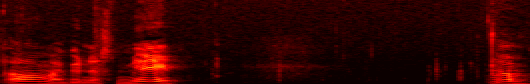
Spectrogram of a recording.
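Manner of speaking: speaking through a mouthful. Taking a bite while tasting a treat, talking with mouth full. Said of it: "try not to speak with my mouth full".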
